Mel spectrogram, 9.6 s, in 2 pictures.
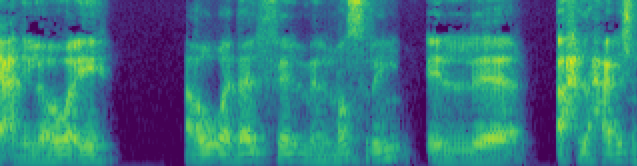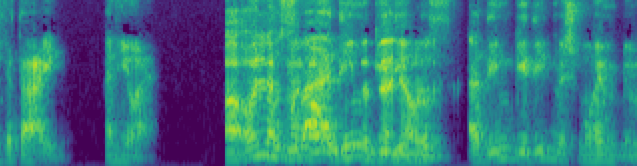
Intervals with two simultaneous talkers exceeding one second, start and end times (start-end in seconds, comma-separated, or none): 6.8-8.1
